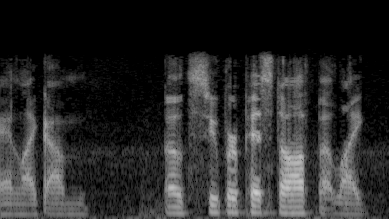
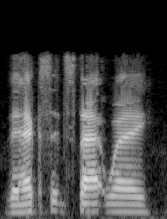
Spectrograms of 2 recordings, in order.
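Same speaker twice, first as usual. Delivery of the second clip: raised, higher in-character call; 4 semitones higher, 9 dB louder, slower than usual. Acted. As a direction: call after someone heading the wrong way. Player calls out to Clementine.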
